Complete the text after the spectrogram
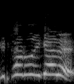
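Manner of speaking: excited and hyper. Agreeing with the other speaker on the podcast: excited and hyper. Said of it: "I'm getting all excited and hyper".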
